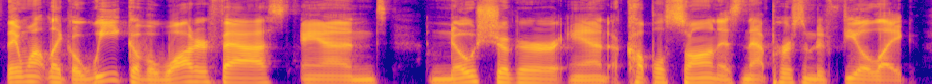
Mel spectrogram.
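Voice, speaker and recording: A man hosting a podcast, talking in a relaxed, chatty way with lots of fillers. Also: fairly low pitch, measured pace, clear, resonant tone, dry recording, clean studio sound. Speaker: podcast host. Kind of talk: casual interview chat.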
